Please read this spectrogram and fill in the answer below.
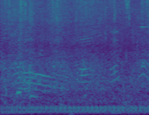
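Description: Several people talking at a distance, their voices overlapping, over a steady low rumble.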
